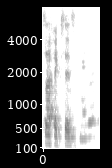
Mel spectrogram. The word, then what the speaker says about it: suffix: I like that word a lot because I love suffixes. You may. But suffix. Do you hear both F's? It's 2 syllables, and listen, and you can hear them both.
